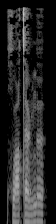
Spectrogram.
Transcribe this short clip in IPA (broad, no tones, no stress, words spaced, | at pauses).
χʷɑ tɛɳŋɘ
